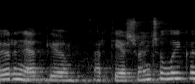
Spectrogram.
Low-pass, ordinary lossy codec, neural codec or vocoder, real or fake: 9.9 kHz; AAC, 48 kbps; none; real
